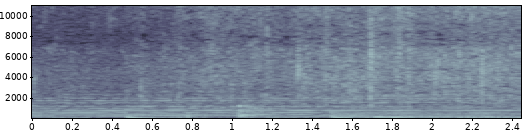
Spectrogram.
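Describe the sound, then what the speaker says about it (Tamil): Onions and curry leaves sautéing in a pan for a village-style dried fish curry (karuvattu kuzhambu) give a steady close sizzle, with faint tonal sounds drifting underneath. "வெங்காயம் வதங்கிட்டு இருக்கு"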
